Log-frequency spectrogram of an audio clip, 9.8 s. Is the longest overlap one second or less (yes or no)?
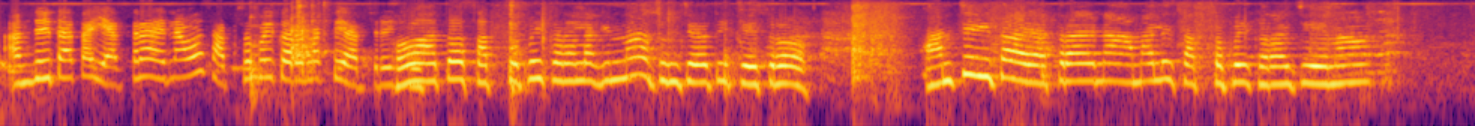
yes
